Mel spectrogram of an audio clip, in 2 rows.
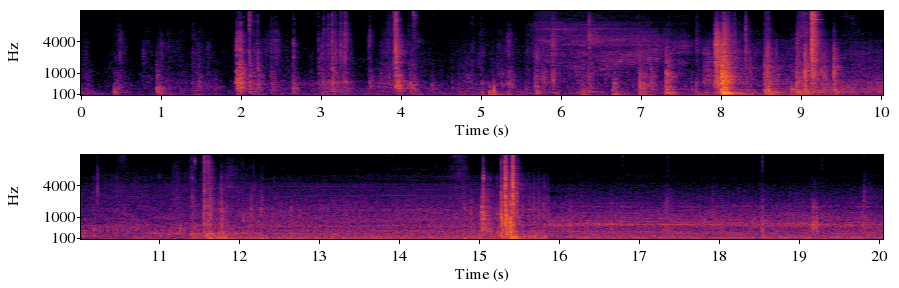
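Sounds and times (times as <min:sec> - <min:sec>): faint outdoor hum: 0:08.8 - 0:20.0.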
